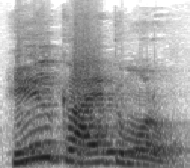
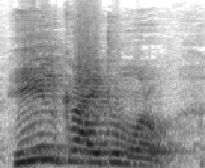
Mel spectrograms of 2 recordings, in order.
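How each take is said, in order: First: He and will merge into one short syllable. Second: He and will are said as two full words. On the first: The speaker calls it right. "आप एल करके बोलना, हील।" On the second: The speaker calls it wrong. "ही विल मत बोलो"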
